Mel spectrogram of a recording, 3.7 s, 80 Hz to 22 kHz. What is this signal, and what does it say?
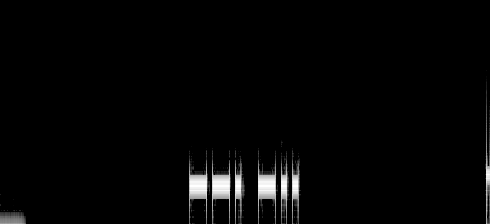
Morse code, heard as a keyed tone, about 28 wpm, 700 Hz. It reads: GD
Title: Top 90 QSO Elements 28wpm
